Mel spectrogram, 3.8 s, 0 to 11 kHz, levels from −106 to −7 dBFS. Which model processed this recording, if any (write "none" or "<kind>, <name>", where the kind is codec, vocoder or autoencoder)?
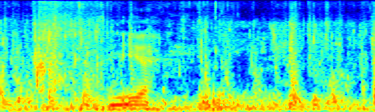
none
